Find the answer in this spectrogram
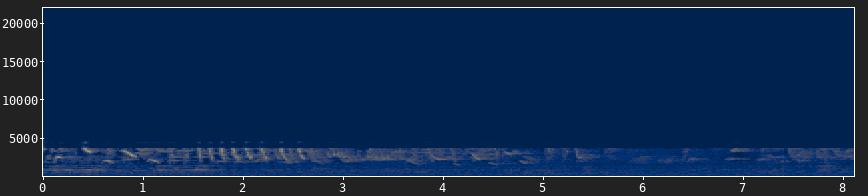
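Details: Greater green leafbird singing in a bird-song contest. A rich, varied stream of whistles, rapid trills and chattering phrases runs continuously, loud at first and then softer, over a busy background of other birds.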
